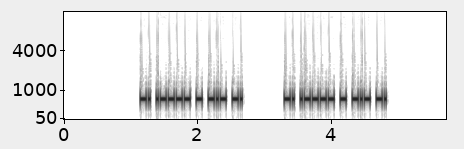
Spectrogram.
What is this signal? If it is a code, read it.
Morse code, heard as a keyed tone, about 40 wpm, 700 Hz. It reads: N1TKN N1TKN
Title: USA Call Signs - 5 Characters - Repeated 2x - 40wpm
